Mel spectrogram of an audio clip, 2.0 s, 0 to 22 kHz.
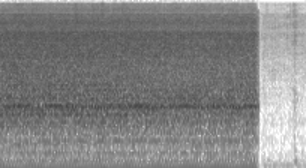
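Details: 2006 Honda CR-V 2.4L, 113,000 miles, first start after starter replacement: steady, even hum with low drone and no knocks, ticks or misses; normal idle.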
